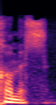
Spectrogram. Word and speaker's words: hummus: some uh some hummus humus that's how you say it humus like that and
